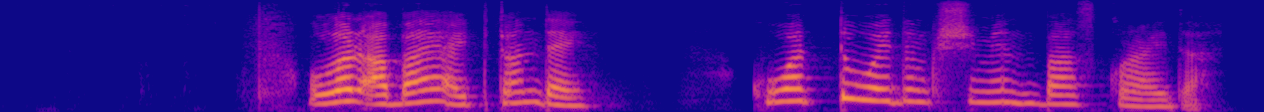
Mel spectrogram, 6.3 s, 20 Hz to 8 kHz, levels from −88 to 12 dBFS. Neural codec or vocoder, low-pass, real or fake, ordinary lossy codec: codec, 16 kHz, 0.4 kbps, LongCat-Audio-Codec; none; fake; none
